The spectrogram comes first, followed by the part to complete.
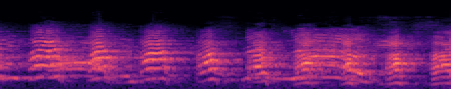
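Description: Laughter, in quick repeated pulses of about five a second.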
